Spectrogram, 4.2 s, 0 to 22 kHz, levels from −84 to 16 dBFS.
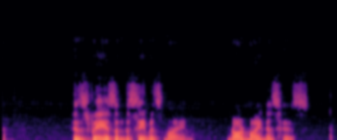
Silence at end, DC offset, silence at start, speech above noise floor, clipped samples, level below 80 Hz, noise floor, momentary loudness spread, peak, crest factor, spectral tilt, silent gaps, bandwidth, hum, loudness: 0.05 s; under 0.1%; 0.05 s; 45 dB; under 0.1%; -60 dBFS; -62 dBFS; 15 LU; -2 dBFS; 18 dB; -4.5 dB/octave; none; 9.4 kHz; none; -17 LUFS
